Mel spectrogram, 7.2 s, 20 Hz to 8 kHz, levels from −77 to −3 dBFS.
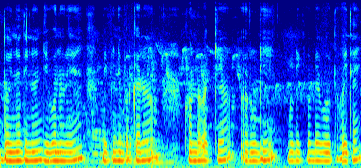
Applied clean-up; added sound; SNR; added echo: none; none; none; none.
